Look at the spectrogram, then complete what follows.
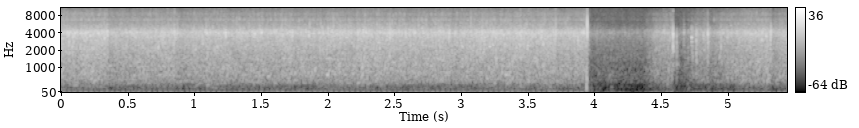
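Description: Stream water rushing steadily. About four seconds in, a sharp click, then the sound almost cuts out for about half a second before the rushing comes back.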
